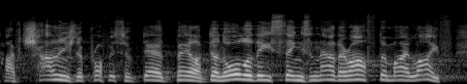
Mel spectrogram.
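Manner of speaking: frustrated outburst. Retold or imitated. Elijah complaining to God, frustrated and loud. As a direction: pour out anger and frustration. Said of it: "he poured out his anger and his frustration".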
